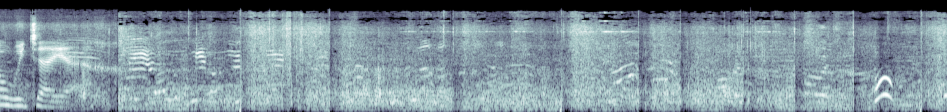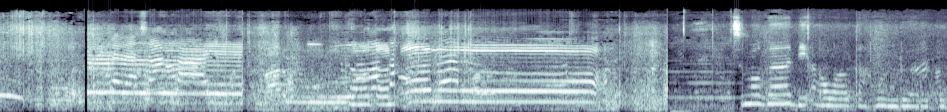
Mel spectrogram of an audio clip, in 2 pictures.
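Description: Fireworks bang and crackle overhead.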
